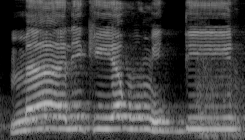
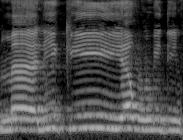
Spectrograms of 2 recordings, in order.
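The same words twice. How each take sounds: First: "مالك يوم الدين" recited as maaliki yawmi d-diin; measured recitation of "مالك يوم الدين", short kasra; correct short kasra. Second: "مالك يوم الدين" with maalikii, last i too long; kasra stretched into ya. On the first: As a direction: keep the i of "مالك" short, stretch the final "الدين". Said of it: "طيب الصحيح إيه؟". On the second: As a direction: overstretch the end of "مالك" into a long ee. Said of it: "فيولد من الكسر ياء". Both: Shown as a demonstration.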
